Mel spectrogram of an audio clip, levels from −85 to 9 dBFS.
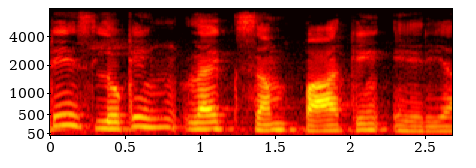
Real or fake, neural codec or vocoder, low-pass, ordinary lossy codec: real; none; 7.2 kHz; none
